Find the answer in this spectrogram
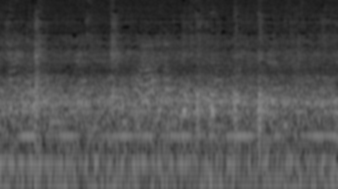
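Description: Steady low hum of a busy shop interior, with indistinct chatter of people and a few light clicks.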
